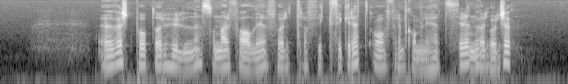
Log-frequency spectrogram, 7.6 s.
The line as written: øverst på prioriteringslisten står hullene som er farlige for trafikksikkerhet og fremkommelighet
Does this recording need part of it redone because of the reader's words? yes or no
yes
